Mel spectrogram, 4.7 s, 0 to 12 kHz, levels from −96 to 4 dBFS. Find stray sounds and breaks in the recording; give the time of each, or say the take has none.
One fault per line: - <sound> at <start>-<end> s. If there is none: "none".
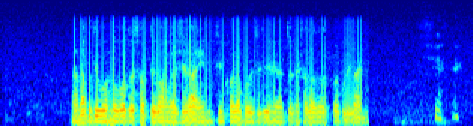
- laugh at 3.9-4.6 s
